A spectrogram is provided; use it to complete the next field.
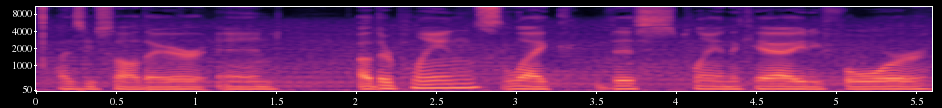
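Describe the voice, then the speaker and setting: Speech at a fairly slow pace comes through audible room echo and noticeable background noise. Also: man, fairly low pitch for a man. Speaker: gaming video creator. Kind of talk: gameplay commentary. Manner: monotone; halting.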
